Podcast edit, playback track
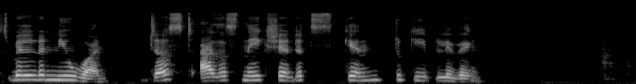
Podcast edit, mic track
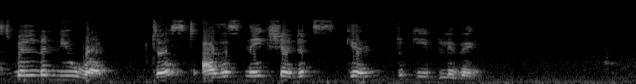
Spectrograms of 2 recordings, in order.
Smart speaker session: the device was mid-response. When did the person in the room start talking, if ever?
none

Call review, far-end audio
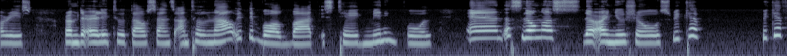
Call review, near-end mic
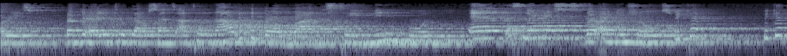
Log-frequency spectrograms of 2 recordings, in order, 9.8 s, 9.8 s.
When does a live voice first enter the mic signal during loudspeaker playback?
none

